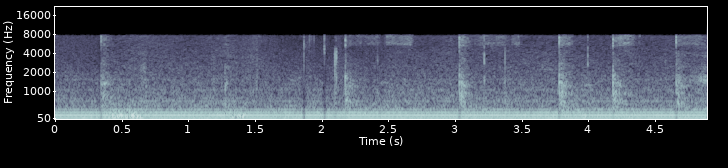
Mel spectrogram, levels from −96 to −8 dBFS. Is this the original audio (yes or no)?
yes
